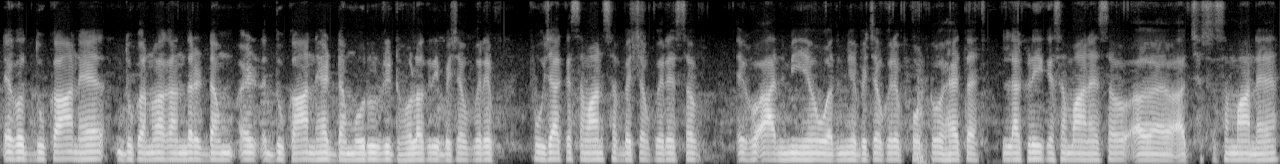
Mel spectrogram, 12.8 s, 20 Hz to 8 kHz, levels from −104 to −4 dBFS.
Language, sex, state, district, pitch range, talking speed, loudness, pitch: Maithili, male, Bihar, Lakhisarai, 110-120 Hz, 190 wpm, -19 LUFS, 115 Hz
